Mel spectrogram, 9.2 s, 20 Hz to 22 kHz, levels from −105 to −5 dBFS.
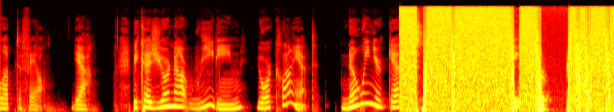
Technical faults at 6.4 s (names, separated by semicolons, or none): samples built from the wrong bytes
